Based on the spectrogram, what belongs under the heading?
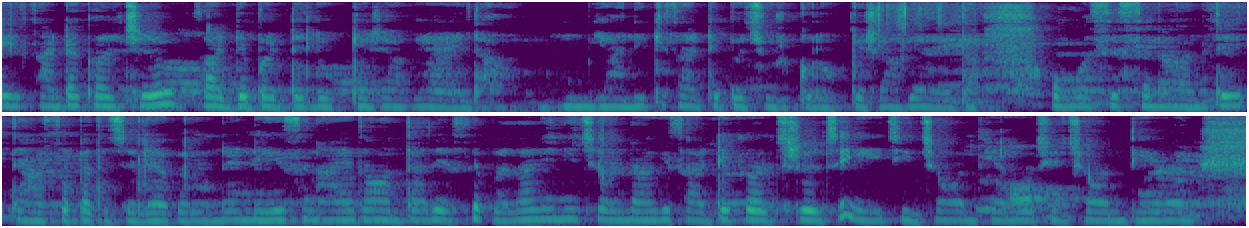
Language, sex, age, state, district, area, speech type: Dogri, female, 18-30, Jammu and Kashmir, Jammu, rural, spontaneous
